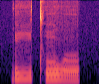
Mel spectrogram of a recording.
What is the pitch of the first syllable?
high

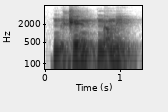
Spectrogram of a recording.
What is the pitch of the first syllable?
low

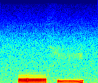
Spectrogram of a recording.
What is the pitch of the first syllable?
low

